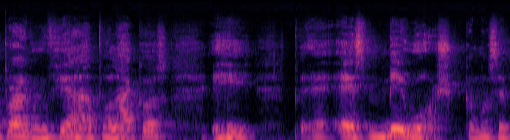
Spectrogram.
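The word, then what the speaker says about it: Miłosz: muy muy curioso porque la l del apellido es es muda no suena no es milos aunque no pasaría nada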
